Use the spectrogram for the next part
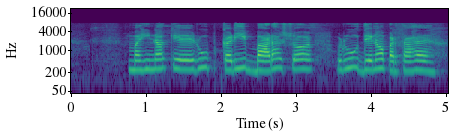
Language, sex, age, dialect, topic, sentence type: Maithili, female, 18-24, Angika, banking, question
